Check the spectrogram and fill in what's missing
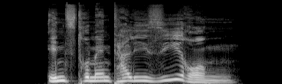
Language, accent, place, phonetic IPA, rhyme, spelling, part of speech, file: German, Germany, Berlin, [ɪnstʁumɛntaliˈziːʁʊŋ], -iːʁʊŋ, Instrumentalisierung, noun, De-Instrumentalisierung.ogg
- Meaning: instrumentalisation/instrumentalization, exploitation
